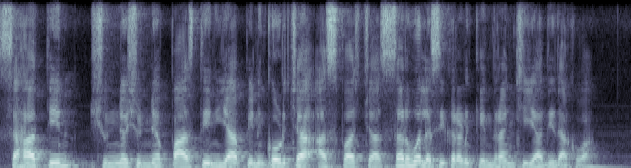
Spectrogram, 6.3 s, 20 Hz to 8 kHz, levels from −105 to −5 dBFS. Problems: background sounds at intervals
